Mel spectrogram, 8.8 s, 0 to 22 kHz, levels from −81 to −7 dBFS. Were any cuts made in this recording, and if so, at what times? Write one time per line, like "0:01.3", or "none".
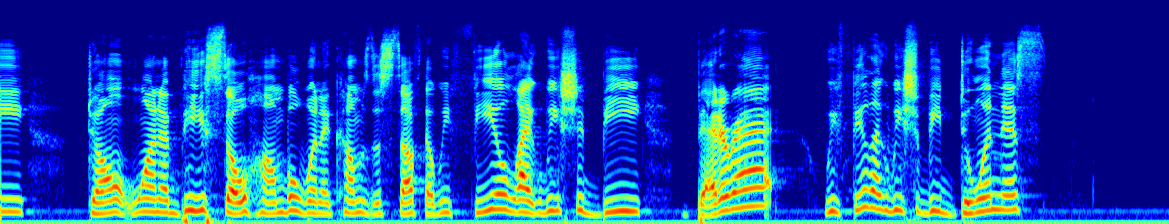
none

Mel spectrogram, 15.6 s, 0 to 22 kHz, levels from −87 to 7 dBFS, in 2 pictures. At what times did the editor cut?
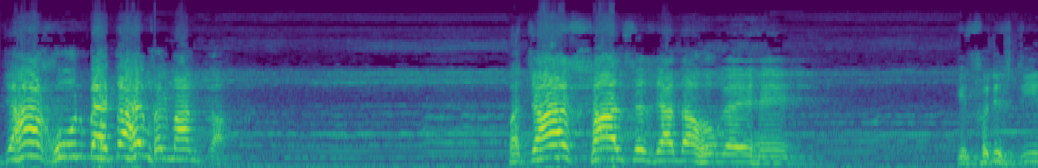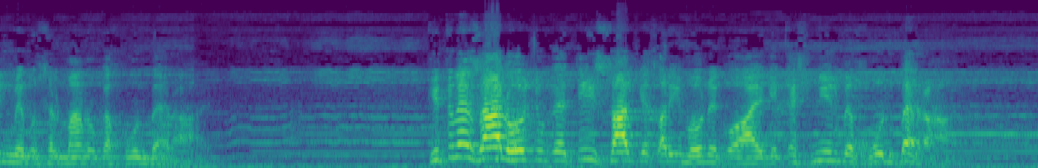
0:01.1

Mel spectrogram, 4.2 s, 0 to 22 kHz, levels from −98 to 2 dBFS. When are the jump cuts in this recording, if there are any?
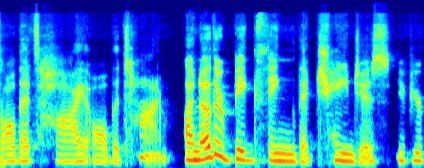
0:01.7

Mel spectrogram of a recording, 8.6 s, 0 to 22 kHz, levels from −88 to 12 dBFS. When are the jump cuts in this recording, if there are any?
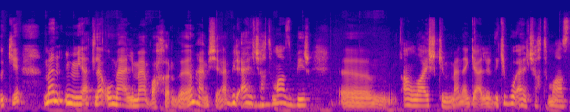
none

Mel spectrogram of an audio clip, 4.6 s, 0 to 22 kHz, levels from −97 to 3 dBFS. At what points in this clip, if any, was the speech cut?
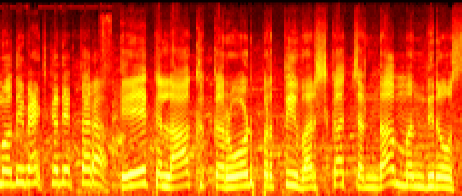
0:01.1

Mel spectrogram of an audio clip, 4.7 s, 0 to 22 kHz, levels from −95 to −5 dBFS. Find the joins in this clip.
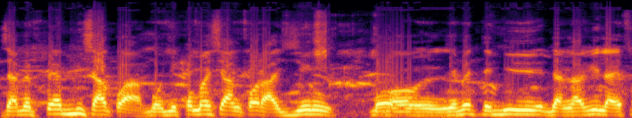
0:02.9

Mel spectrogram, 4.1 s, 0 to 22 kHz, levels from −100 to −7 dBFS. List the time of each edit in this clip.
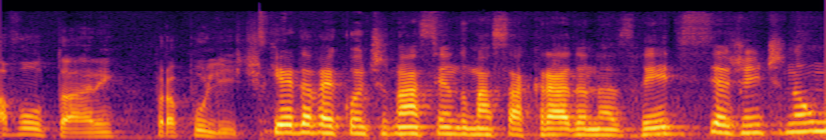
0:01.3

